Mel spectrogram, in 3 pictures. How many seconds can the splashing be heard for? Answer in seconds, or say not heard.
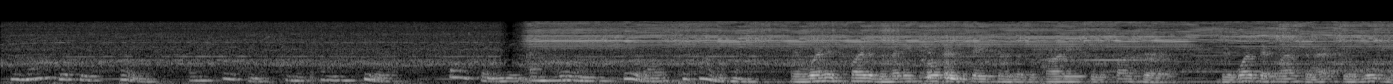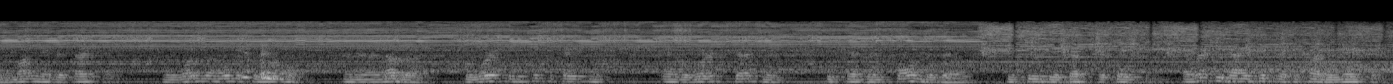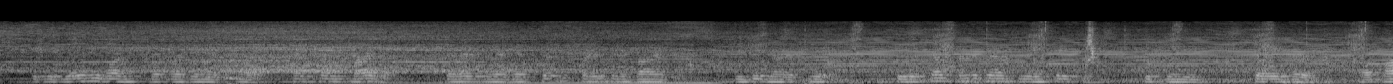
not heard.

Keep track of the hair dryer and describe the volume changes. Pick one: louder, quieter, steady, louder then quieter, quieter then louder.
louder.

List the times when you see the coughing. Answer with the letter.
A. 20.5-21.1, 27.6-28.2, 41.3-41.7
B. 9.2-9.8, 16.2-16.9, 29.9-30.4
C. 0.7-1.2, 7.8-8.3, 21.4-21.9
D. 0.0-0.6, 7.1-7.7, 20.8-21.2
B.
